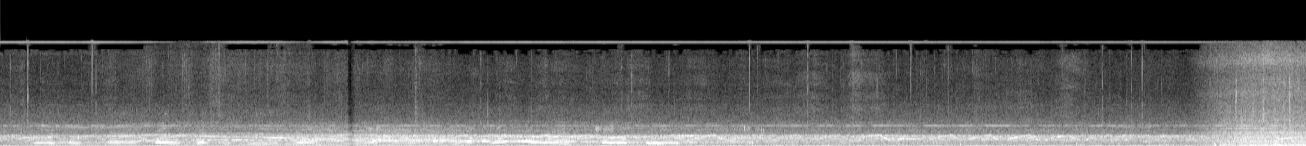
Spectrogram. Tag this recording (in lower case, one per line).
fire engine
outside, urban or man-made
speech
fire
emergency vehicle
